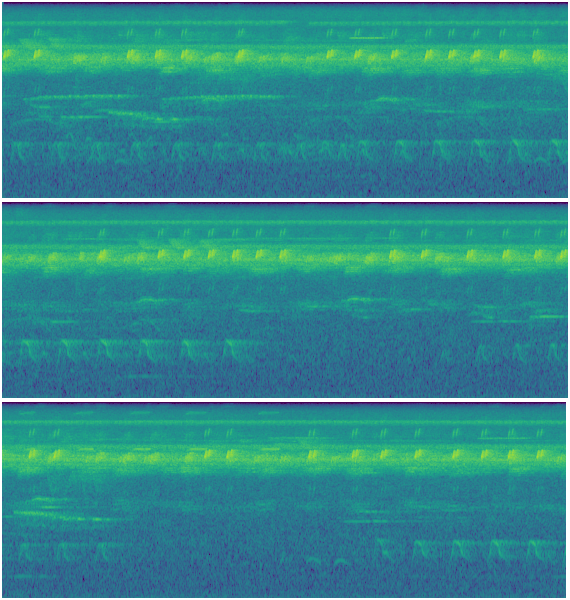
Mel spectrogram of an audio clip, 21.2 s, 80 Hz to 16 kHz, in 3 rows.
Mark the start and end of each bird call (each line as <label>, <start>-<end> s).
Black-tailed Trogon (Trogon melanurus), 0.0-21.2 s
Hauxwell's Thrush (Turdus hauxwelli), 0.0-21.2 s
unidentified bird, 0.2-2.5 s
Black-faced Antthrush (Formicarius analis), 0.6-2.5 s
Spot-winged Antshrike (Pygiptila stellaris), 4.5-14.9 s
Dusky-capped Greenlet (Pachysylvia hypoxantha), 6.7-7.5 s
Little Tinamou (Crypturellus soui), 7.3-8.4 s
Gray-fronted Dove (Leptotila rufaxilla), 8.2-9.3 s
Black-faced Antthrush (Formicarius analis), 13.2-15.8 s
Gray-fronted Dove (Leptotila rufaxilla), 13.9-15.1 s
Dusky-capped Greenlet (Pachysylvia hypoxantha), 14.6-15.6 s
Ruddy Pigeon (Patagioenas subvinacea), 17.6-18.6 s
Little Tinamou (Crypturellus soui), 18.4-19.4 s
